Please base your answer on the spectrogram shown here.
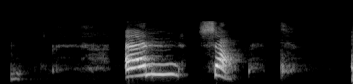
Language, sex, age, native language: Icelandic, male, 6, Icelandic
